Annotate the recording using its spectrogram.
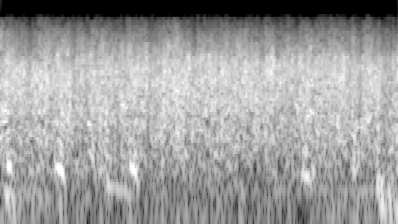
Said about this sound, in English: I don't know whether the audience are applauding because they agree or just applauding your magnificent performance, Derek.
